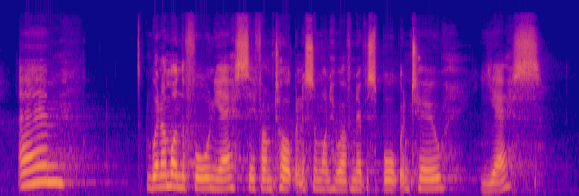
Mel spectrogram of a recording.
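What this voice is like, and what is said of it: Strong Mackem (Sunderland) accent. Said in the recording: “I'm obviously a very strong Macam ... my normal twang”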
